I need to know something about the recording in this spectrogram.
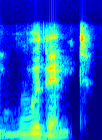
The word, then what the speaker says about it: wouldn't: If you are saying the negative pronunciation, that will be wouldn't. The L, once again, you don't pronounce it.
